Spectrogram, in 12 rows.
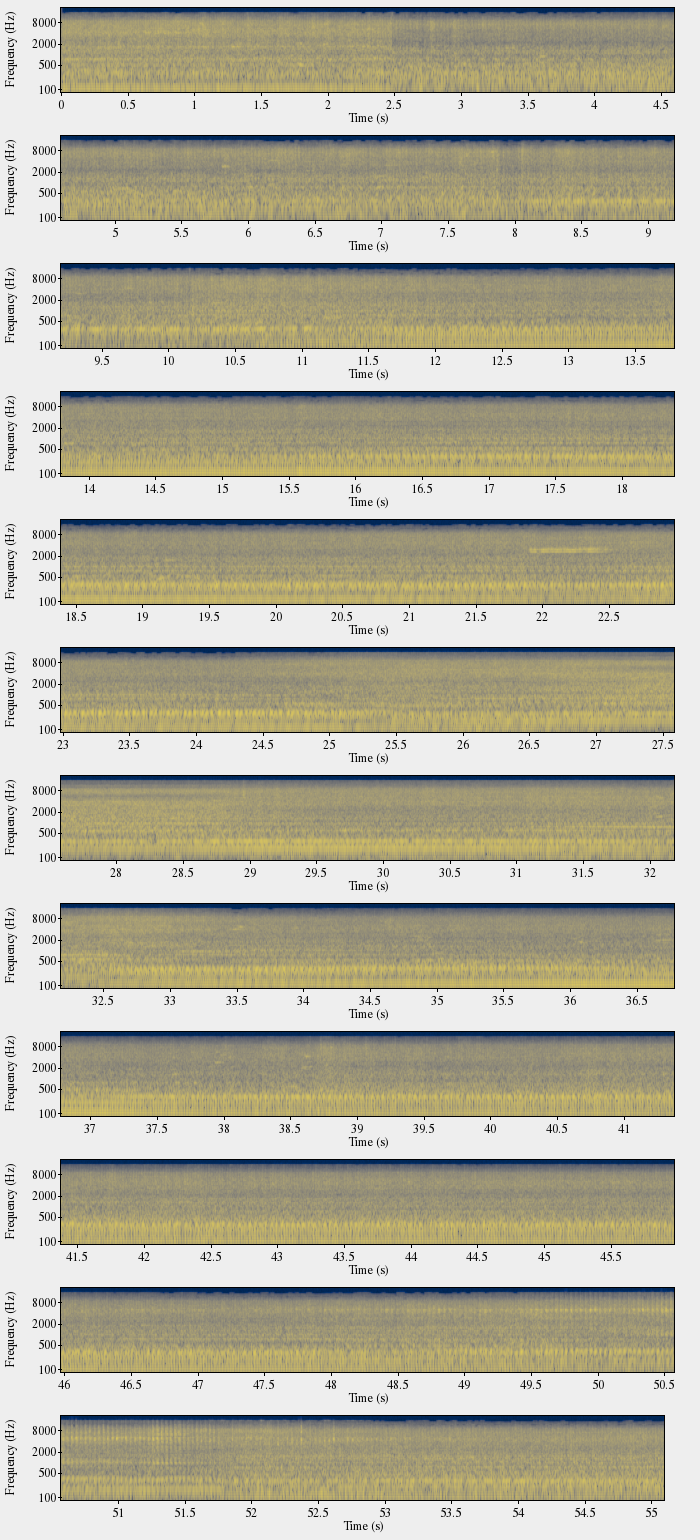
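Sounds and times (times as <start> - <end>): truck engine running: 0.0 - 55.0.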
